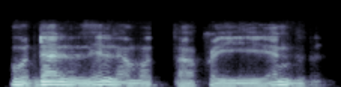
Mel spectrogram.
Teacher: dimasukkan ke huruf lam atau ro, ditasdid, dan tidak dengung, baca biasa · Nah, ayat ini juga berkaitan ilmu tajwid diakhiri dengan mad arid sukun. Nun berbaris fathah berubah jadi sukun arid karena wakaf berhenti. Bisa dibaca 2 harokat.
